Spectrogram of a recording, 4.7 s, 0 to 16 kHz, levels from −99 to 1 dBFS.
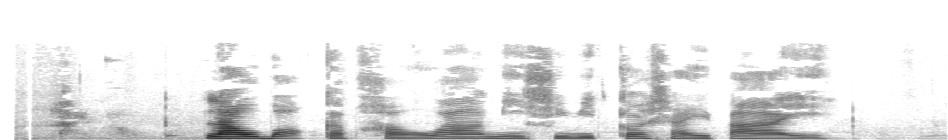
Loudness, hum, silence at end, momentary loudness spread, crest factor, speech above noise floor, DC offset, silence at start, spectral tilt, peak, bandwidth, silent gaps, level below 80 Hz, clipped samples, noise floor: -25 LUFS; none; 0.6 s; 24 LU; 24 dB; 44 dB; under 0.1%; 0.3 s; -5 dB/octave; -2 dBFS; 11 kHz; none; -82 dBFS; under 0.1%; -69 dBFS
